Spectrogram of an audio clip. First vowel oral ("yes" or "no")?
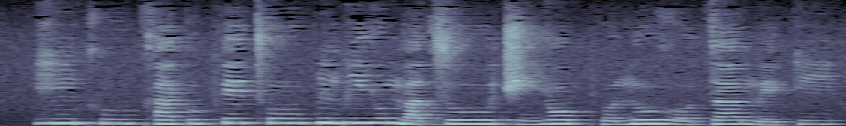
no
